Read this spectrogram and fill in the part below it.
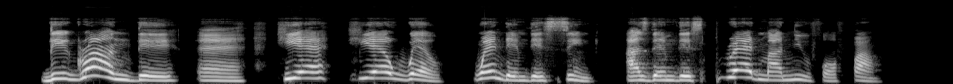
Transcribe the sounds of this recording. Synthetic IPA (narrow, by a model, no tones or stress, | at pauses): diɡɹãnde | hi | hiɛwɛl | wɛ̃ndɛ̃mdesĩŋɡ | asdɛ̃mdespɹɛd̚manjufɔfãm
